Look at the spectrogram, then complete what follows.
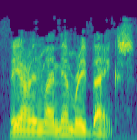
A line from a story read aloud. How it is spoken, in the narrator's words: said Daniil solemnly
